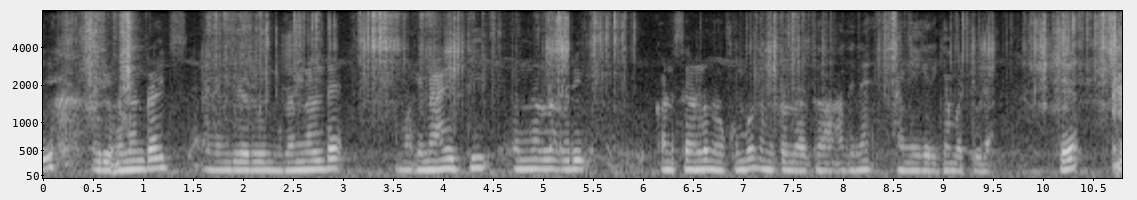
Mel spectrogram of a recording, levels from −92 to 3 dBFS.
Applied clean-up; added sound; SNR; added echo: none; Rattle; 8 dB; none.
